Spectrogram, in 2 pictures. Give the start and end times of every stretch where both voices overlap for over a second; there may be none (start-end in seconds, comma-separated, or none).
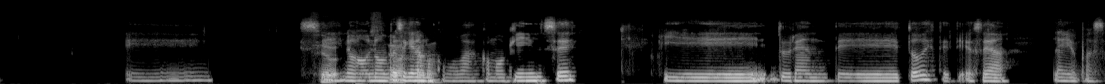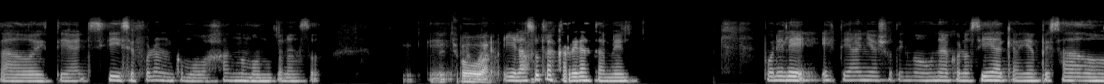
3.1-4.5, 15.3-17.3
